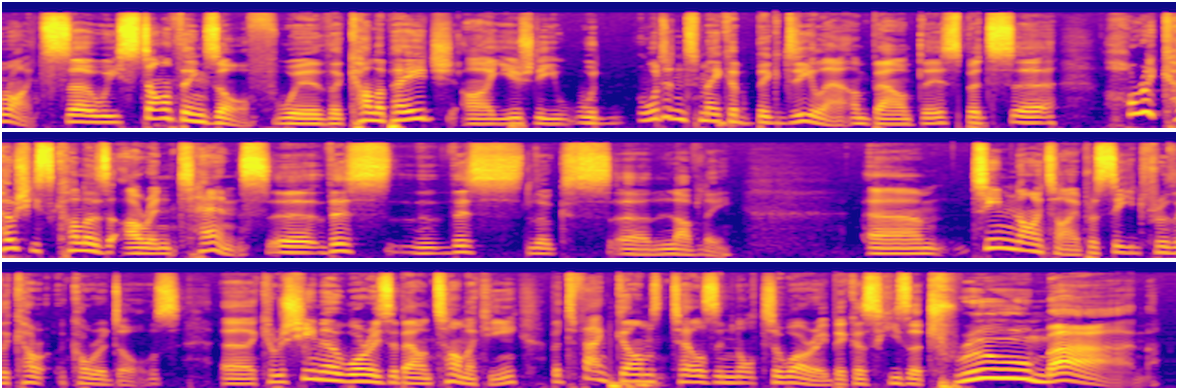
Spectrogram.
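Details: Male podcast host who stammers, recording standing up in a new setup to see whether he stammers more or less; stuttering.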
